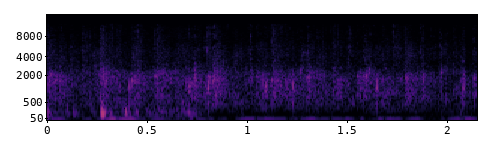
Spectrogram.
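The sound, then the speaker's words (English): A round of applause rises during a church service: a dense patter of clapping, strongest near the start, then staying fairly even to the end. “Come on, give him a round of applause.”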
